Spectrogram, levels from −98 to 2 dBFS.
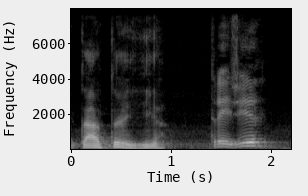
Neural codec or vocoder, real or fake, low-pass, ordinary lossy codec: codec, 16 kHz, 8 kbps, FunCodec, trained on LibriTTS, 25 frames a second; fake; none; none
